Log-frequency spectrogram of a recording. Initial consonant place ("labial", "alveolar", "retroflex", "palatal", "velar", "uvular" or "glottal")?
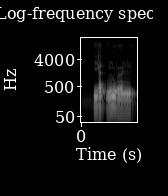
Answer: palatal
